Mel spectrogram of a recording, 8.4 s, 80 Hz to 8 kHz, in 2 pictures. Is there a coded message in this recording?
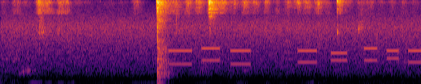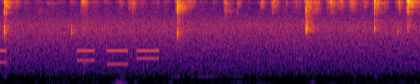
Yes: DTMF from 1.7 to 5.8 s, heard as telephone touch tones, dialled by hand, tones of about 180 ms, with radio hiss and the noise of a restroom. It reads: 292 57905 820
